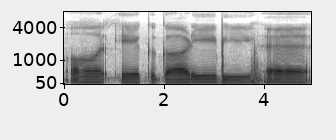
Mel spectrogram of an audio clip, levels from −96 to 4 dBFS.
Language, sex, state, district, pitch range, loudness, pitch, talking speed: Hindi, male, Madhya Pradesh, Dhar, 105-110 Hz, -16 LUFS, 105 Hz, 60 wpm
